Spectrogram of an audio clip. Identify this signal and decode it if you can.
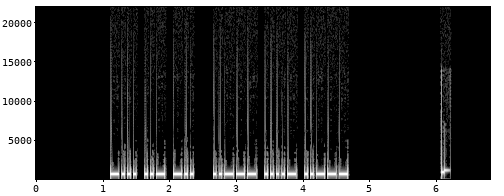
Morse code, heard as a keyed tone, about 28 wpm, 700 Hz. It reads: BUD 242
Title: CWT Exchange 28wpm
